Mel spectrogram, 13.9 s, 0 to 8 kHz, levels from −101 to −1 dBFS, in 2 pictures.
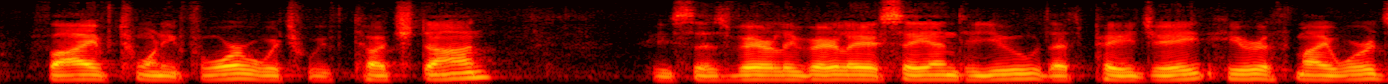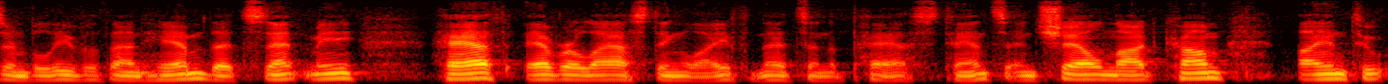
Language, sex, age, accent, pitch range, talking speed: English, male, 60-79, American, 100-120 Hz, 175 wpm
